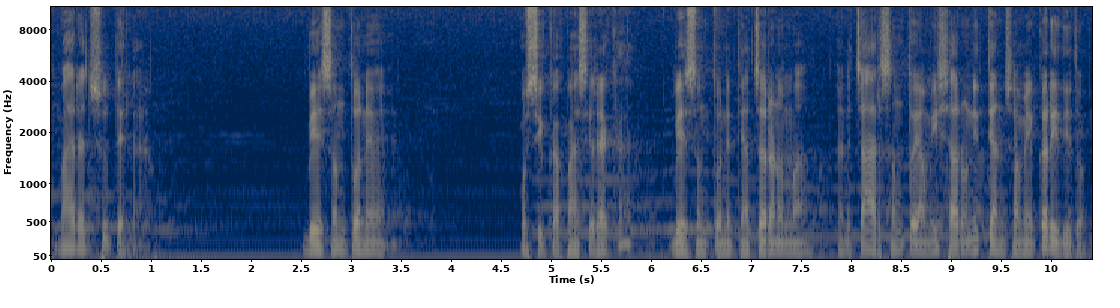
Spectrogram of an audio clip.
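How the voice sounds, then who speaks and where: A man preaching a devotional sermon, narrating expressively and dropping low for tender moments. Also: flat delivery, moderate pace, pauses often, a little mellow, soft background music.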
